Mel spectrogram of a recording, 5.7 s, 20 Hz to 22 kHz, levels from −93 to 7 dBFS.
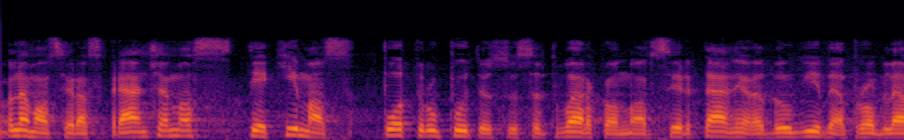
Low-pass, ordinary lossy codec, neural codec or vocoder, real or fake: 7.2 kHz; AAC, 64 kbps; codec, 16 kHz, 2 kbps, FunCodec, trained on LibriTTS, 25 frames a second; fake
